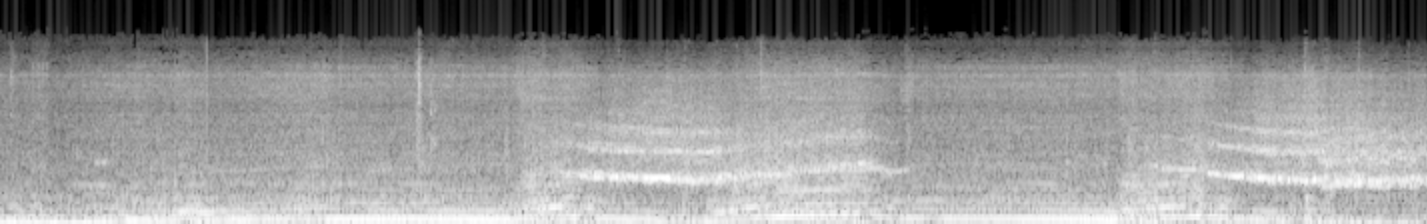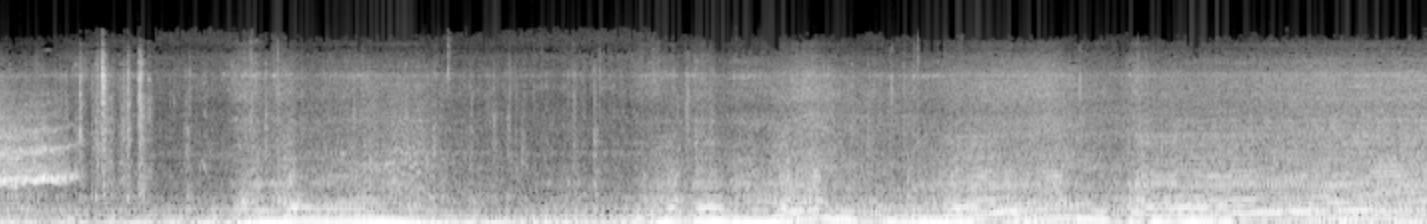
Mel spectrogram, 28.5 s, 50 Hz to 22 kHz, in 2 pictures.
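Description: Seat 1430's four-cylinder engine revving up and down under hard driving, heard from on board the car. Tyres squeal twice, for about three seconds each, starting about five and eleven seconds in.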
